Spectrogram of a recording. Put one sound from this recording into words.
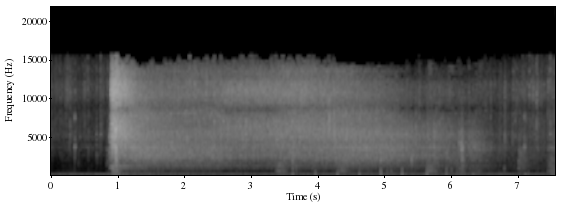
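Fire crackles and hisses nearby.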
